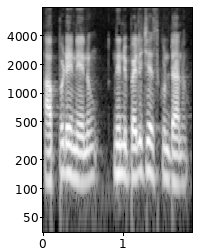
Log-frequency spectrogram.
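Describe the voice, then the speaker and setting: A man's voice: mid-range voice, fairly even intonation, rapid-fire, a little mellow, close to an everyday voice. A man voicing an anxious, devoted husband in a storybook tale, pleading earnestly.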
